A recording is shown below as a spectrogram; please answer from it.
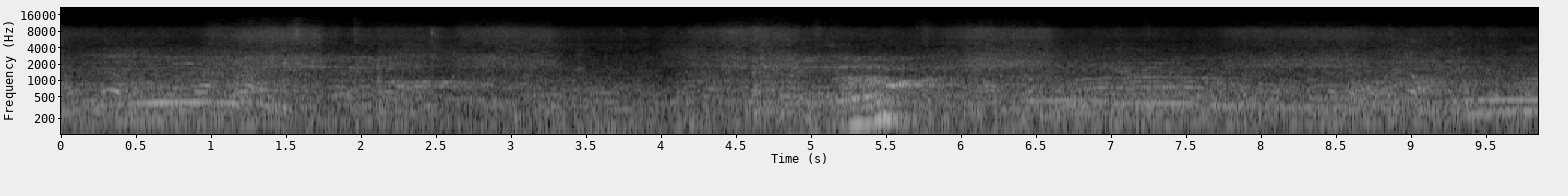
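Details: Angry, rampaging cow in a cattle barn in Indonesia, bellowing a strained, wavering moo that rises around the middle of the stretch, with loud background noise and a voice at times.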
